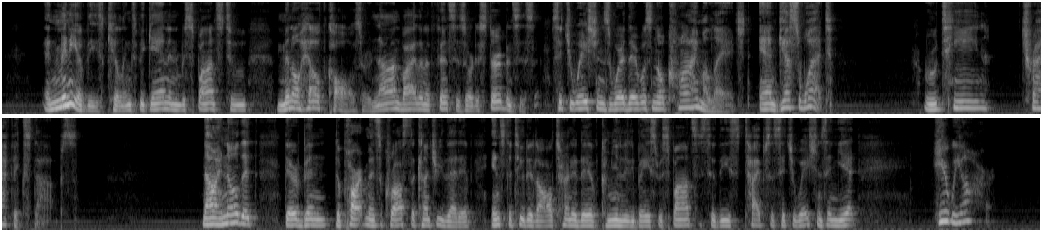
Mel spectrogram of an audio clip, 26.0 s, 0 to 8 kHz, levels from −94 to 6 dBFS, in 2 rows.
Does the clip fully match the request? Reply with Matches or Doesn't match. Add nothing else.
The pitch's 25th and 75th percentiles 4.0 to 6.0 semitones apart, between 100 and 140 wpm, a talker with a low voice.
Doesn't match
